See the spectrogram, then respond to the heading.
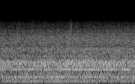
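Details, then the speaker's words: Solar P1 3.0 electric scooter climbing a 15-degree (30%) grade at Pilot Butte, Oregon: steady electric hub-motor whine under hard uphill load, pitch holding as speed holds around 32 mph then eases to 29; normal. "And the motor's starting to whine a bit. But we so far haven't dropped speed. We're maintaining pretty good speed at about 32."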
